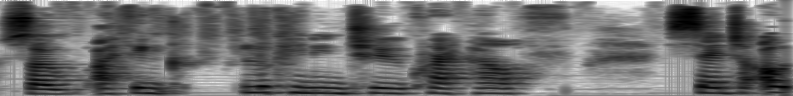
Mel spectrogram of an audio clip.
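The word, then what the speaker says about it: Kraków: So, I'm like, "Is it crack or crack off?" But it's crack off.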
